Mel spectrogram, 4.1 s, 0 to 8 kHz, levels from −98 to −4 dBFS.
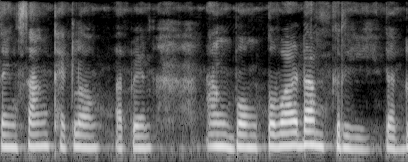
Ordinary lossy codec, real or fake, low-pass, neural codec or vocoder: none; fake; none; codec, 16 kHz, 8 kbps, FreqCodec, smaller model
